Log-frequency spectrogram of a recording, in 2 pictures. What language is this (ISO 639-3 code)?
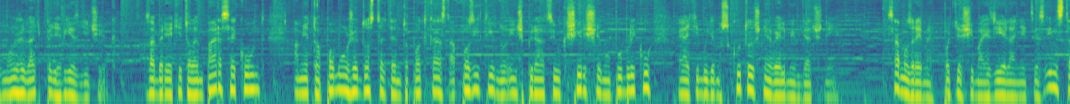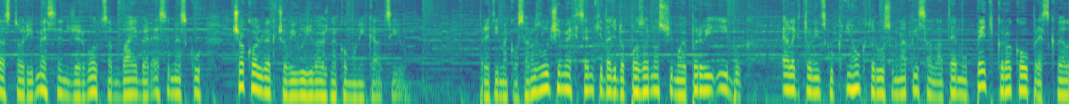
slk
